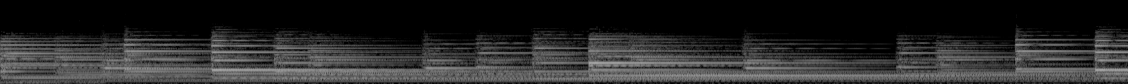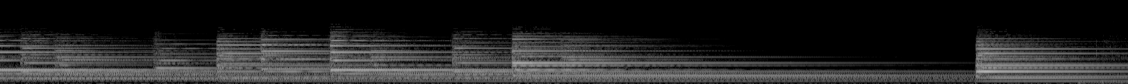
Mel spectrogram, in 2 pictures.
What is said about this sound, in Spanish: los cuartos de Guilford, que se pueden escuchar todavía hoy en día en la iglesia del Trinity College en, el Reino Unido. Estos son los cuartos de Guildford.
